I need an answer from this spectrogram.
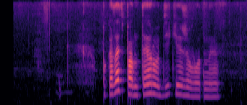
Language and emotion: Russian, neutral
